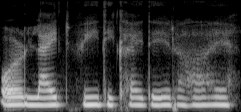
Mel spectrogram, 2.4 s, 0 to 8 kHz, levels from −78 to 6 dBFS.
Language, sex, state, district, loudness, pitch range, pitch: Hindi, female, Arunachal Pradesh, Papum Pare, -15 LUFS, 195-205 Hz, 200 Hz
